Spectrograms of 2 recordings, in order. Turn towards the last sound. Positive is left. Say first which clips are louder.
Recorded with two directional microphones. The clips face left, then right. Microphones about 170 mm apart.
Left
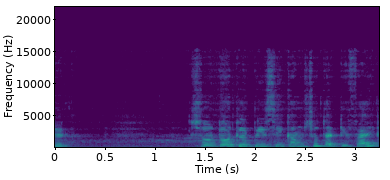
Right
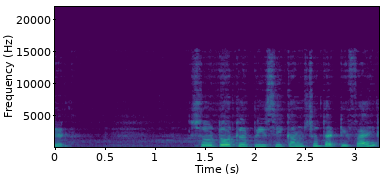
# right 6 dB
turn(degrees=-50)  # may be behind; listen again after turning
